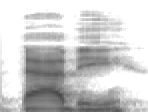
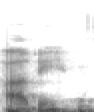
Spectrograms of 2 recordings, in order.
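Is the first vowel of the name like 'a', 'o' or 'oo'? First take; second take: a; o. First: Midwestern style, with an 'a' vowel. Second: Traditional style, with an 'o' vowel.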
